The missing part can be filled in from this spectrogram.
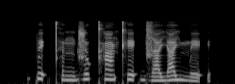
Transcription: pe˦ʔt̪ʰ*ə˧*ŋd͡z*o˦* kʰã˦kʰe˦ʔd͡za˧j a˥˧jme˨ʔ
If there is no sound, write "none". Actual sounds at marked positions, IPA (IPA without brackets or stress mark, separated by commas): ə˧, o˦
